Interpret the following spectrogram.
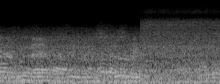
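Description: People talking, with the steady background noise of a crowd around them; the voices are clearest in the first half.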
